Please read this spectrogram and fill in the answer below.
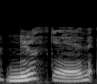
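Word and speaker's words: Nu Skin: New Skin, and that's pronounced, spelled N-U Skin.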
